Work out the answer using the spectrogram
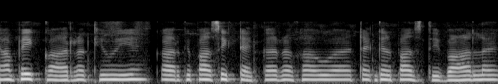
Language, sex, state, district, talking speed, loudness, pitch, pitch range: Hindi, female, Jharkhand, Sahebganj, 230 wpm, -17 LUFS, 220 Hz, 210-225 Hz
